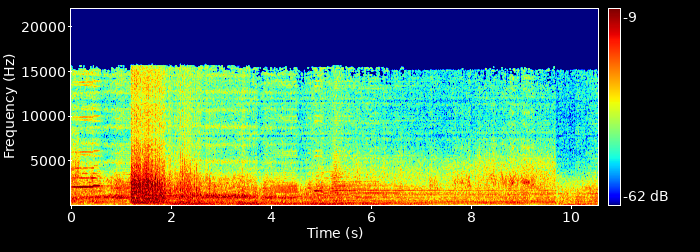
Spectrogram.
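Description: Tense orchestral TV score of held string notes. About a second in, a sudden loud crash hits and dies away over the next few seconds while the music holds.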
